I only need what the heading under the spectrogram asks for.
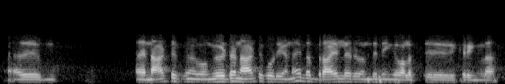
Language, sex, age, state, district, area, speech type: Tamil, male, 18-30, Tamil Nadu, Namakkal, rural, conversation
